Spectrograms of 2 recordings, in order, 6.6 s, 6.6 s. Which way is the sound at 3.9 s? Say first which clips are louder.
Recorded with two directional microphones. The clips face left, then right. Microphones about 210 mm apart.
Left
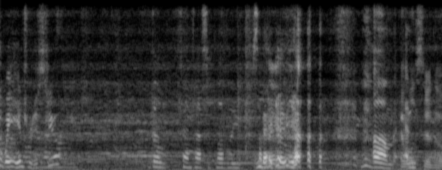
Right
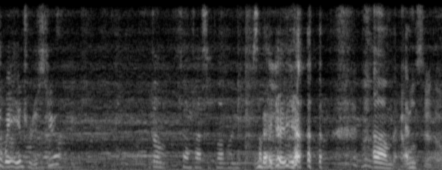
Right 1 dB; 5° right (ahead or behind).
